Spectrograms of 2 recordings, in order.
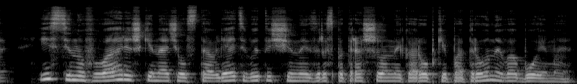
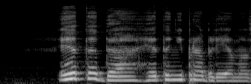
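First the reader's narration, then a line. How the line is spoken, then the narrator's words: Sighed. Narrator (Russian): вздохнул Напалм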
